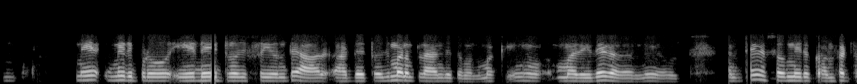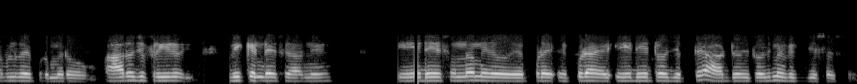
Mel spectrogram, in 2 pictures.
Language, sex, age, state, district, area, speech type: Telugu, male, 18-30, Telangana, Nirmal, rural, conversation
